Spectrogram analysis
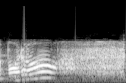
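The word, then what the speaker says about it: Bureau: Se pronuncia Buró, se escribe Boreau.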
